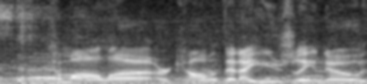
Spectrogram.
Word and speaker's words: Kamala: name by the way I pronounced Kamala you can tell a republican like a comma but yeah if you just do it like Kamala it's easy Kam whenever anyone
